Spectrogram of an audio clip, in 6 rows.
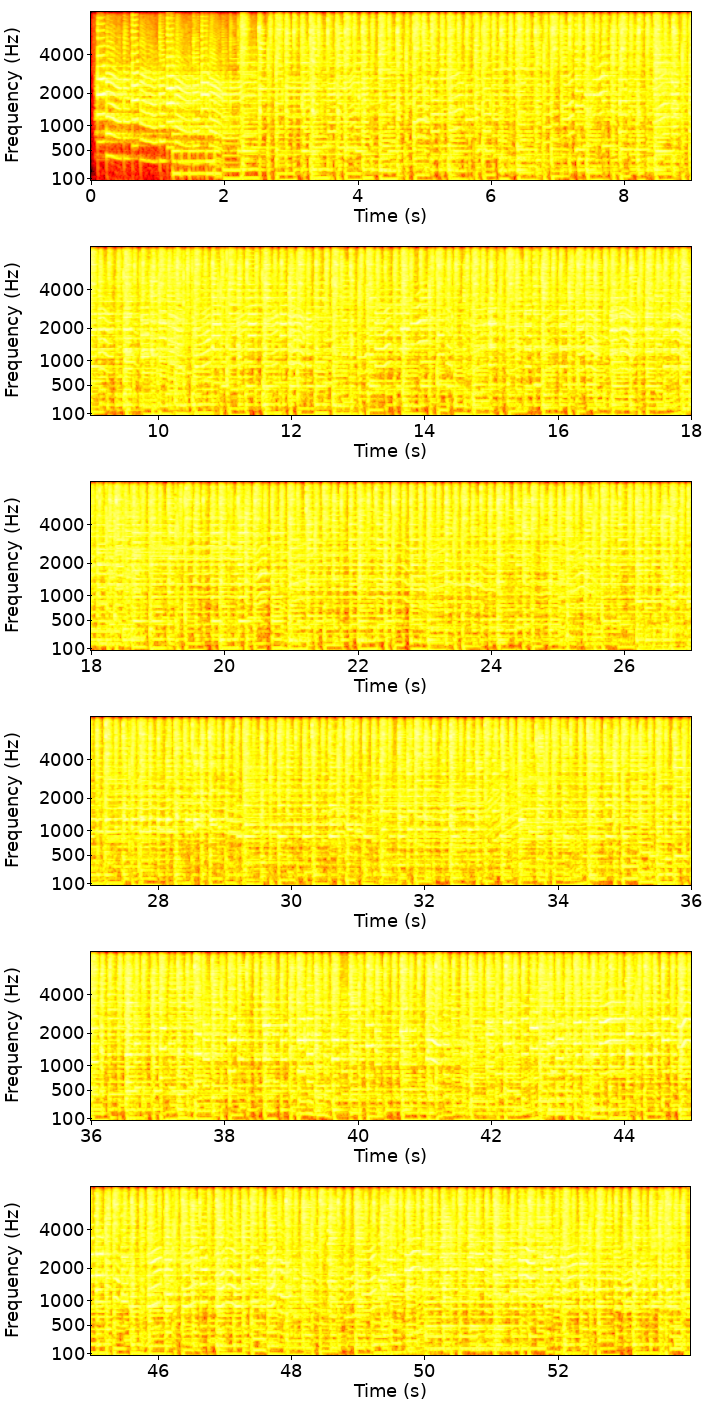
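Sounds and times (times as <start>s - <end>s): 
long crossover instrumental music: 0.0s - 53.9s.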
